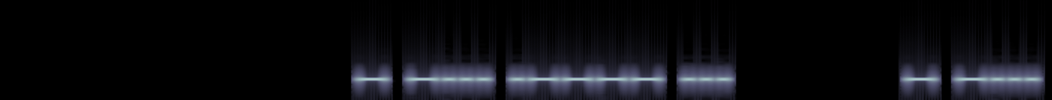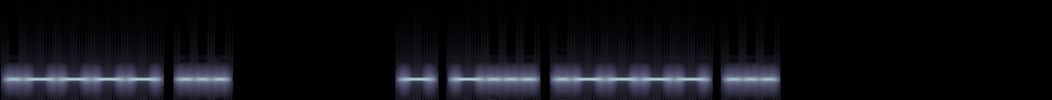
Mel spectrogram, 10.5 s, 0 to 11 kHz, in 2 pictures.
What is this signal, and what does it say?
Morse code, heard as a keyed tone, about 28 wpm, 700 Hz. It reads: TB1S TB1S TB1S
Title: DXCC-100 Call Signs - 4 Characters - Repeated 3x - 28wpm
